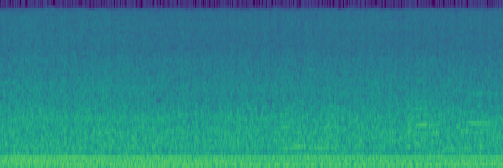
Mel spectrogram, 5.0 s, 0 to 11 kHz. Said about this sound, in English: Travel to the next towns can only happen via boat, and so I hop on a river boat for a 4 a.m. departure.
